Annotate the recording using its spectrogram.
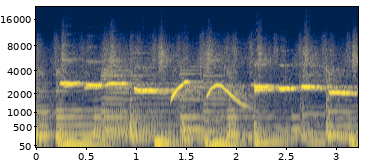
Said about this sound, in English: Whistle now.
